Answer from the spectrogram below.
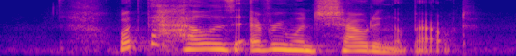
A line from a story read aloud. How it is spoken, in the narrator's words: Tonks snapped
